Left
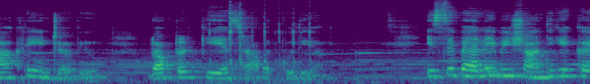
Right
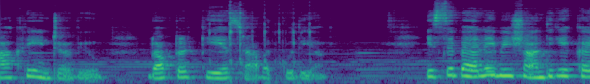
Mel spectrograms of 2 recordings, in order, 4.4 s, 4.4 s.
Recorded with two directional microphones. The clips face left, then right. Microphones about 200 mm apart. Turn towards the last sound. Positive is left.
turn(degrees=-55)  # may be behind; listen again after turning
